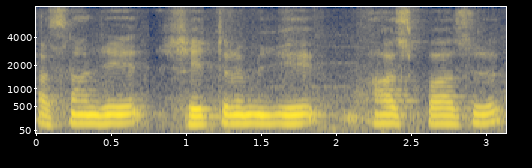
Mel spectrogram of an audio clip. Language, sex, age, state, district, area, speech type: Sindhi, male, 45-60, Gujarat, Surat, urban, spontaneous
